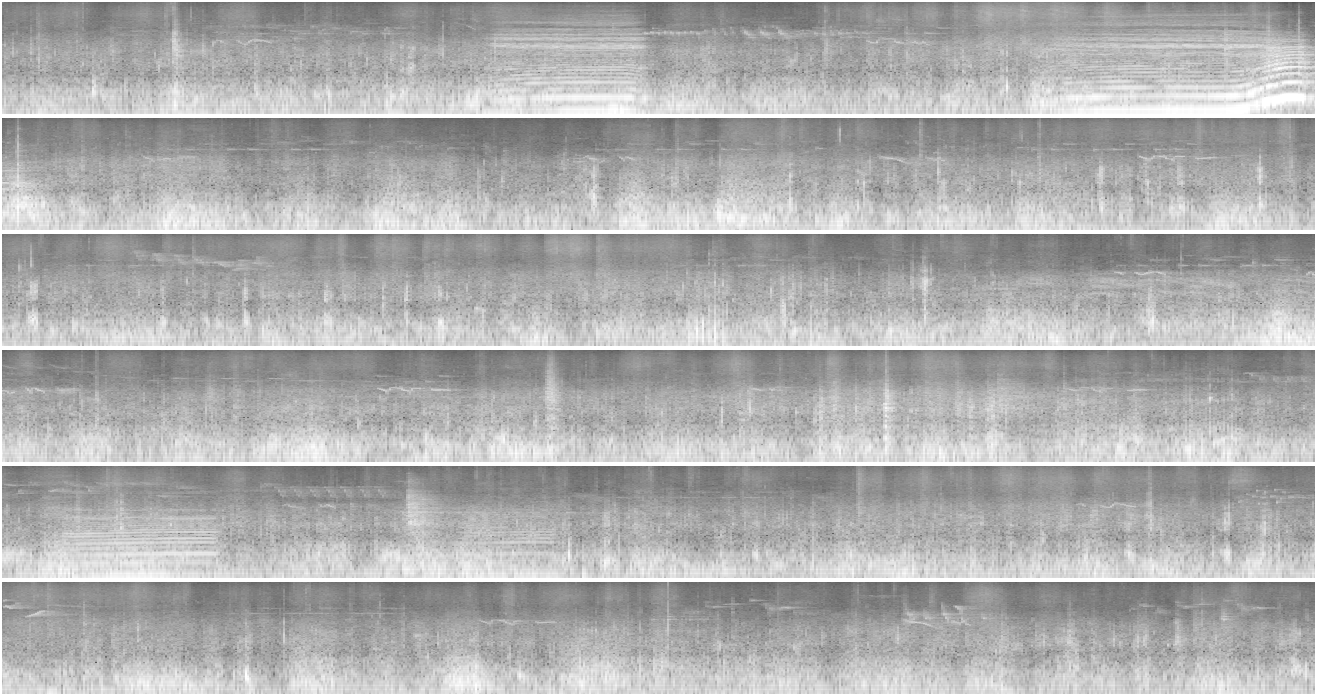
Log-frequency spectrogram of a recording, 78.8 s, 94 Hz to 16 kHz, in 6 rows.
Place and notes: Cowshed, Bredenbury, Herefordshire, UK - Hereford Cattle Eating
About a dozen Hereford cattle continuously munch on hay bales. They are in an open sided cattle shed and I have placed the mics on top of the bales. While I stand about a yard away they stare at me fixedly all the time they are ating.
England, United Kingdom, 31 March 2018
